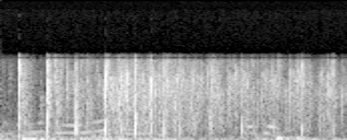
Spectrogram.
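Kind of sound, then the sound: crowd, round of applause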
